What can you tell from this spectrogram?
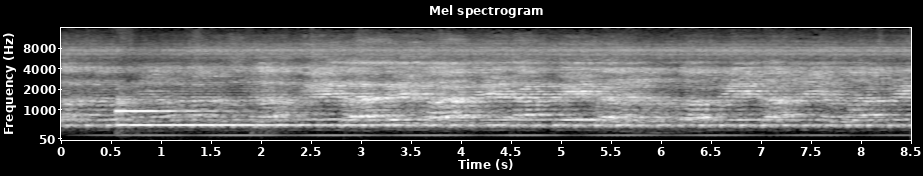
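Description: Buddhist monks chanting a sutra together in a steady, droning recitation. About half a second in, a single struck note rings out and fades over a second or so beneath the chant.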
